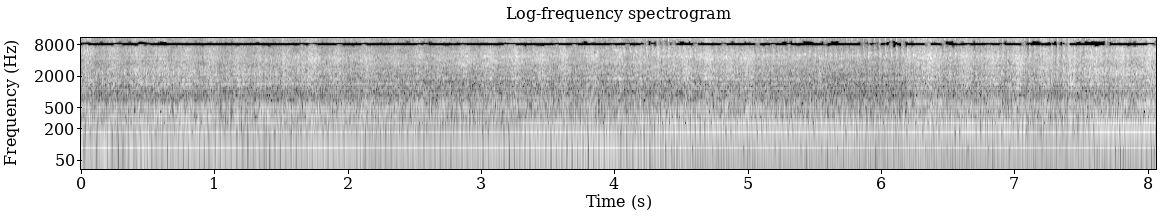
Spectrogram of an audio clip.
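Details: Old Toro Recycler mower cutting Kentucky bluegrass, binaural recording, before fix: steady engine drone under a rough, rattling clatter from the drive system; the noise was later solved with WD40.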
